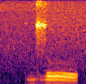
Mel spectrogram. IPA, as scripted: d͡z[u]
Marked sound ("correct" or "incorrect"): correct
